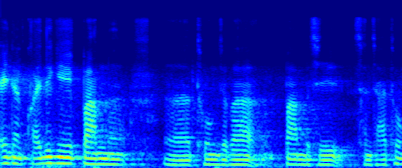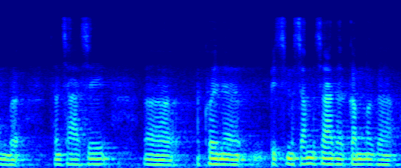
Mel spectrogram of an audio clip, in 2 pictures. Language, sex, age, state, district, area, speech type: Manipuri, male, 45-60, Manipur, Thoubal, rural, spontaneous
